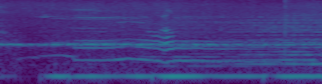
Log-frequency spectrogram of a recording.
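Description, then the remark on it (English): A cat lets out a long, drawn-out meow that wavers in pitch for several seconds, fairly loud, with no talking. “Stop looking at me, you fucking cat!”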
